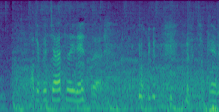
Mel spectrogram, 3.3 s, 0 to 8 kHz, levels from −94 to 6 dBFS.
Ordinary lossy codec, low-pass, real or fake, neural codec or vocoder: none; none; fake; codec, 16 kHz, 16 kbps, FreqCodec, smaller model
